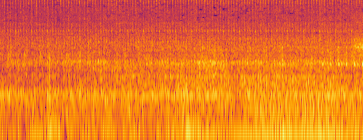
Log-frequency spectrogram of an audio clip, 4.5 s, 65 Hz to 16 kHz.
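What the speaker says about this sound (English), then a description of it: "Look at that big old diesel V6." The 2011 Mercedes-Benz E350 BlueTec diesel V6 runs at a steady idle, a close, continuous engine drone with a rough, knocking texture and a slight swell toward the end.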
